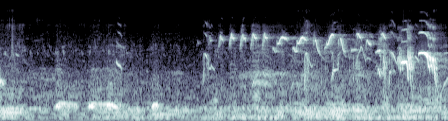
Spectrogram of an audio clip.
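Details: Black drongo chicks seen close up, giving a quick run of sharp, high chirps that quicken and crowd together in the second half, over a steady low background hum.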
